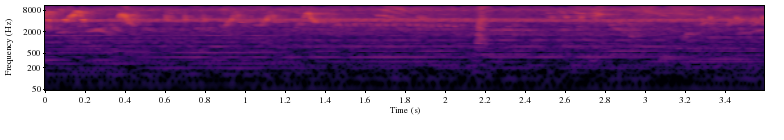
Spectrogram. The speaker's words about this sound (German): Da finden auch die Vögel ihre Nistplätze. Zwischen den Zweigen lassen sie ihre Stimmen ertönen.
